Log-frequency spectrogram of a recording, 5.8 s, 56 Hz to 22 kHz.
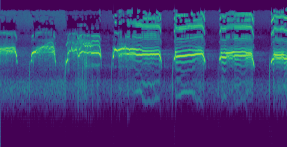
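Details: White-tailed eagles at a Latvian nest, 10 August 2019, afternoon: loud, harsher, rasping yelps with strong overtones, repeated about once a second in broad notes separated by short gaps.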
